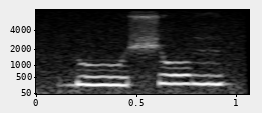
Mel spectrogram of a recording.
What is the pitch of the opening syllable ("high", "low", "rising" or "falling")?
low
